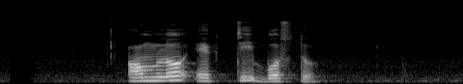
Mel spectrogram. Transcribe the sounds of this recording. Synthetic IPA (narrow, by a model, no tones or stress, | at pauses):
ɔmloʔekʈibost̪ṵ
